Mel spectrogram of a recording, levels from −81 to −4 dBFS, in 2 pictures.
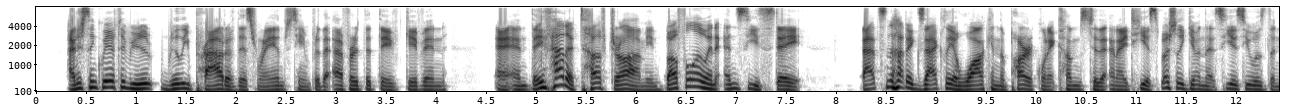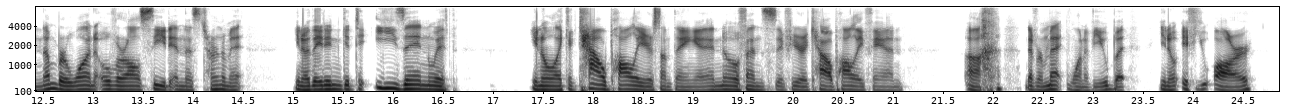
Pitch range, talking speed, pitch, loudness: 125-155 Hz, 230 wpm, 135 Hz, -16 LUFS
